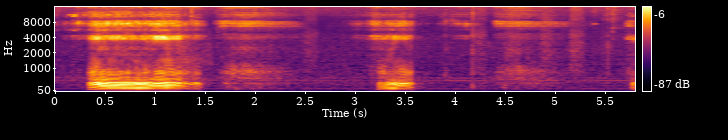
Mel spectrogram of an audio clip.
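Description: Loud, buzzing snore on each breath with softer breaths between, from a sleeping dog; snoring.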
